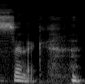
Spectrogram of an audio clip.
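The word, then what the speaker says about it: Sinek: his last name is cynic s i n k which sounds like c y n i c syic another one is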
